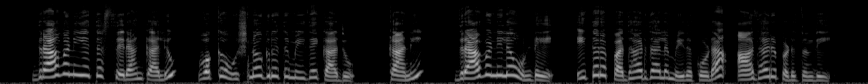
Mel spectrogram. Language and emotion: Telugu, neutral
